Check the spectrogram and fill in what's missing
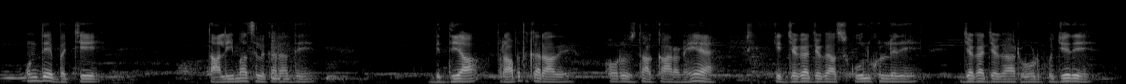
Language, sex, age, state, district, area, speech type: Dogri, male, 60+, Jammu and Kashmir, Udhampur, rural, spontaneous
